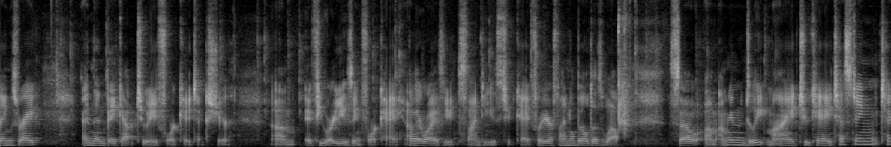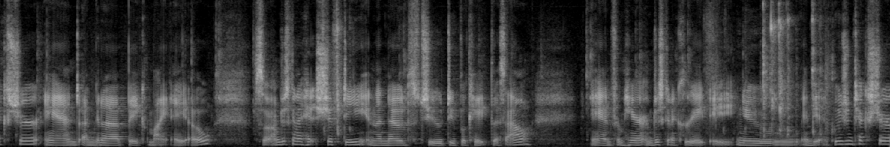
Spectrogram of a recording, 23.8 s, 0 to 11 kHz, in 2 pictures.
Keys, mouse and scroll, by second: 8.2 Delete, 16.3 d, 22.1-22.7 typing.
